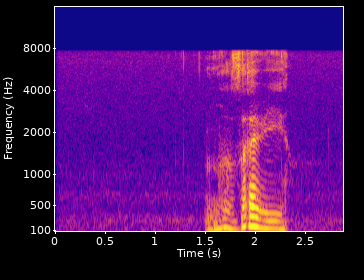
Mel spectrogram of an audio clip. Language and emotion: Russian, neutral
